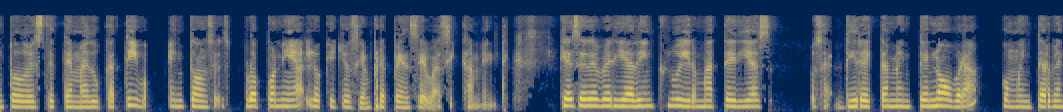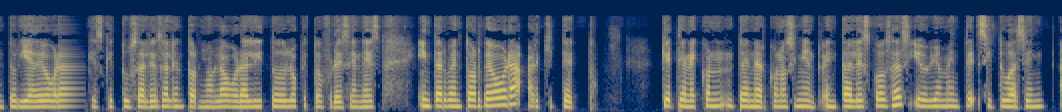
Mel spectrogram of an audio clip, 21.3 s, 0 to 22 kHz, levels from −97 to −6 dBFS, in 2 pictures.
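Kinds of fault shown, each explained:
Long network dropout: Packets likely stopped arriving from 11.23 to 11.50 s, losing about 240 ms of speech. The receiver filled nearly all of that gap by extending the last sound into a fading buzz or hiss, with no silence, before speech resumed past the missing stretch.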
